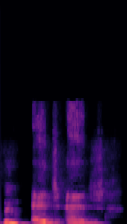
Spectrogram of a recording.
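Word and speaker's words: Buttigieg: And anytime he can do the Pete Boot Edge Edge, you pronounce it Boot Edge Edge.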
